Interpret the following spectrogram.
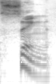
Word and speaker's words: Syng: they launched this company called sing and you know obviously as the name would imply the speakers sing it's a hi-fi speaker company uh but it's spelled s-y-n-g and obviously i'll drop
